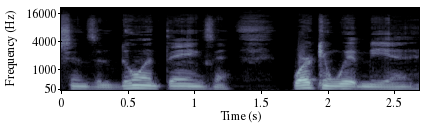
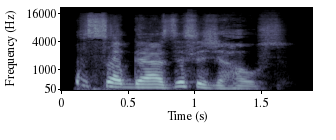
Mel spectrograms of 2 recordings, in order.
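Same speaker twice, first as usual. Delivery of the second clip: high, overdone, exaggerated show host voice; 6 semitones higher than usual. A podcast host opens the show greeting listeners, too loud. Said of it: "I'm too loud".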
